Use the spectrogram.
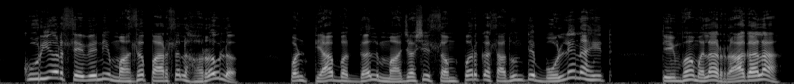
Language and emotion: Marathi, angry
